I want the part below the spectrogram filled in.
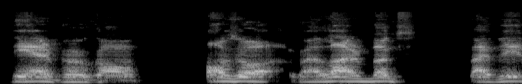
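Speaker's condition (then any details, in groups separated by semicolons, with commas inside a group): ALS/MND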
